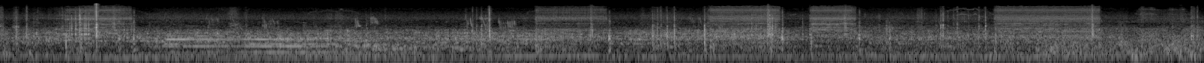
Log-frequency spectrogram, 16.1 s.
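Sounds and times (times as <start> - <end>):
sharp clicks and rattles: 0.0 - 2.0
train rumbling: 0.0 - 10.8.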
